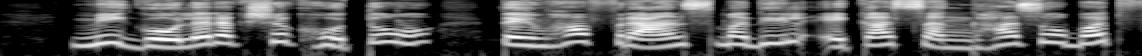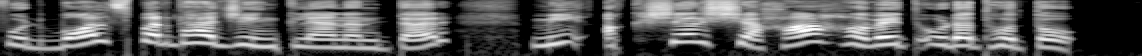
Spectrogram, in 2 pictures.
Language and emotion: Marathi, happy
